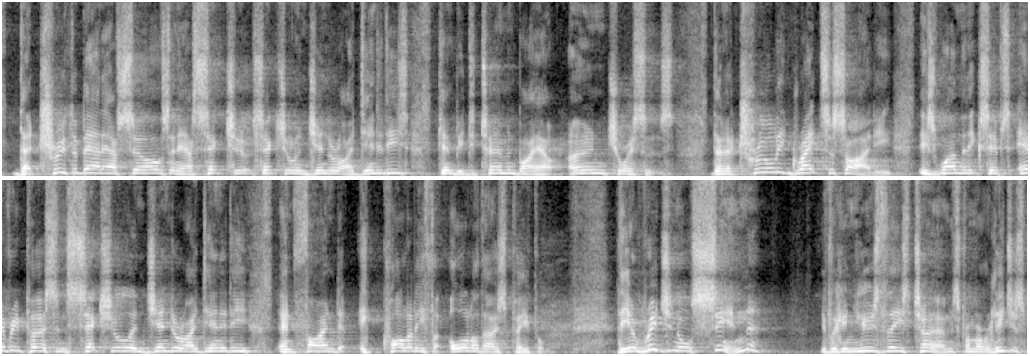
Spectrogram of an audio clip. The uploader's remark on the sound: spoke at the CRC National Conference in 2023 held at Diggerland Church in Redcliffe Victoria.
